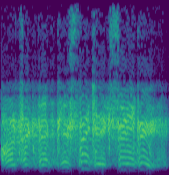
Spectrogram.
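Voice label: Turkish player killed enemy, mood med, speech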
